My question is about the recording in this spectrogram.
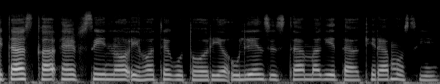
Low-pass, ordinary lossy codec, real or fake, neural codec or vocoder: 14.4 kHz; none; fake; autoencoder, 48 kHz, 32 numbers a frame, DAC-VAE, trained on Japanese speech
